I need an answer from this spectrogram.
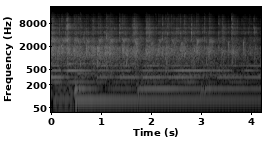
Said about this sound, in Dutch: En ik wil een applaus voor deze mensen die hun hand hebben opgestoken.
